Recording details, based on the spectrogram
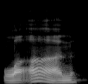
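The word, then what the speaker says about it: La'an: And then finally, annoying critic said, "I was today years old when I realized that lan rhymes with con.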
